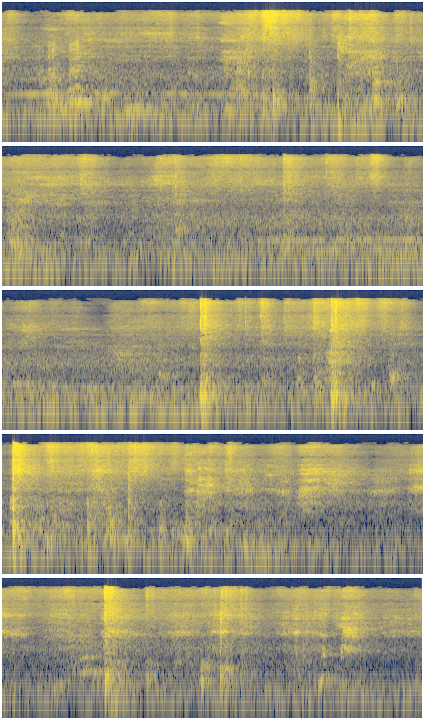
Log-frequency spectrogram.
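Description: Two grapplers rolling on foam gym mats: bodies and limbs thudding and scuffing on the mats, with several sharp thumps, the loudest a little past halfway and near the end, along with breathing.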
